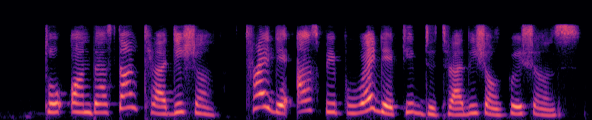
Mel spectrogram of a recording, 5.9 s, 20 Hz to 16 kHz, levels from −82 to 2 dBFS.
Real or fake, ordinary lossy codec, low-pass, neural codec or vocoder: fake; none; 7.2 kHz; codec, 16 kHz, 1 kbps, X-Codec, HuBERT features, trained on balanced general audio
